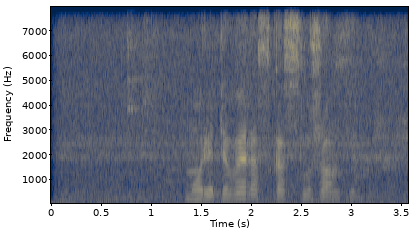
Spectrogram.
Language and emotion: Russian, neutral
